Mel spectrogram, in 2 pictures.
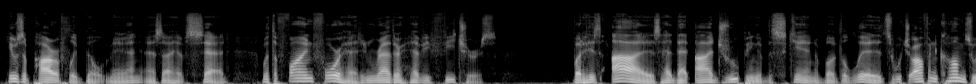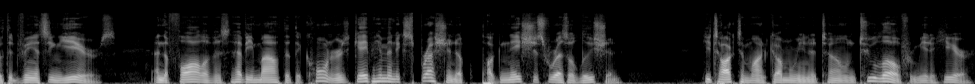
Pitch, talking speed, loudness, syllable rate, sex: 100 Hz, 205 wpm, -21 LUFS, 5.7 syllables/s, male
